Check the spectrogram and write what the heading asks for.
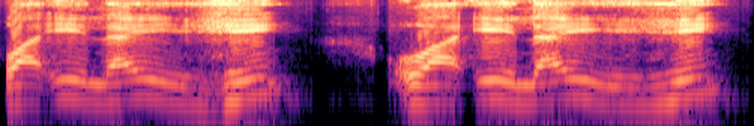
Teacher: ہا وہی جو حلق کے نچلے والے حصے سے ادا کرتے ہیں، اس کو پڑھتے ہوئے یہ اس بات کا خیال رکھنا ہے کہ ہا کو پڑھتے ہوئے ہا اور خا کی آواز نہیں آنی، بلکہ ہا حلق کے نچلے والے حصے سے اس کو ادا کرنے کی ہم نے بارہا پریکٹس کرنی ہے۔ · وَإِلَيْهِ وَإِلَيْهِ تُحْشَرُونَ تحشرون، ہا کو لفظ کے ساتھ پڑھنا ہے، شین پہ سیٹی کی آواز آئے گی۔ رون، را پیش واو رو، واو مدہ ہے، اس کو دو حرکات لمبا کرنا ہے، را کو بھی پر پڑھیں گے، اور آخر پہ ہم نے وقف کرنا ہے۔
